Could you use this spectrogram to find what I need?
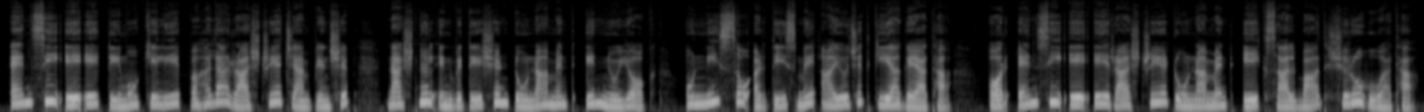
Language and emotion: Hindi, neutral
